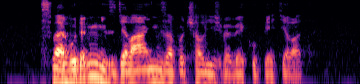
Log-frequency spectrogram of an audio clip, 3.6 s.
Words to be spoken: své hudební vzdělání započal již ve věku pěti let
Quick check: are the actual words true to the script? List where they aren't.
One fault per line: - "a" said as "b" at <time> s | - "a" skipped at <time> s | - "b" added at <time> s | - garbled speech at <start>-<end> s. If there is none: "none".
none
